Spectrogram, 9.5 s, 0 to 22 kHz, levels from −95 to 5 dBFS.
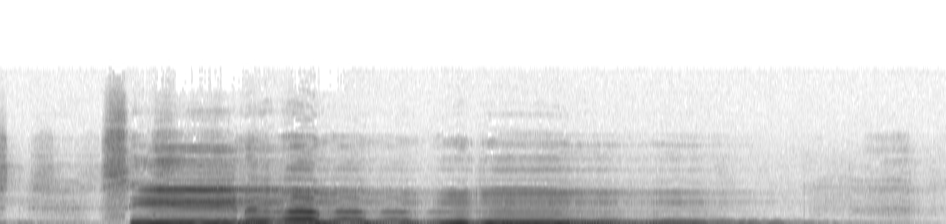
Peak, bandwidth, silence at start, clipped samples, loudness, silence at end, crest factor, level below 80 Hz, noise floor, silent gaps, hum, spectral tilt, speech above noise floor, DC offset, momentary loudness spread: -8 dBFS; 12 kHz; 0 s; under 0.1%; -27 LUFS; 1.6 s; 22 dB; -72 dBFS; -59 dBFS; none; none; -5 dB/octave; 34 dB; under 0.1%; 21 LU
